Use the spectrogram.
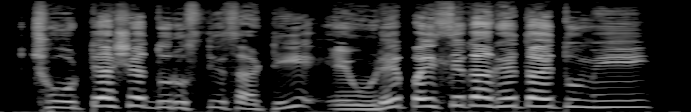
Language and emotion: Marathi, angry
